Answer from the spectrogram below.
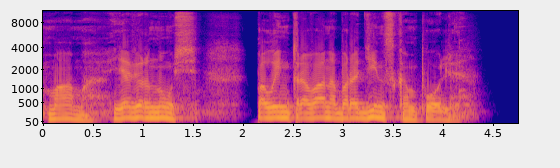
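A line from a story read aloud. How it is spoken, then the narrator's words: Quiet echo. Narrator (Russian): тихо вторит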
